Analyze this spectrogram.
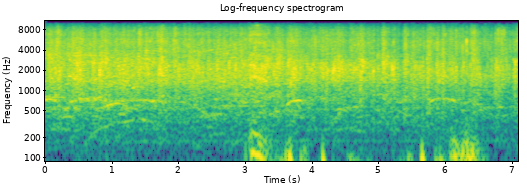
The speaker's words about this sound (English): Clap your hands, all ye people, and make a joyful noise unto the Lord.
